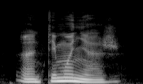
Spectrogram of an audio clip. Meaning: testimony
- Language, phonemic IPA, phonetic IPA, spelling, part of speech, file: French, /te.mwa.ɲaʒ/, [tɛ̃mwɑ̃jaʒ], témoignage, noun, Fr-témoignage.ogg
